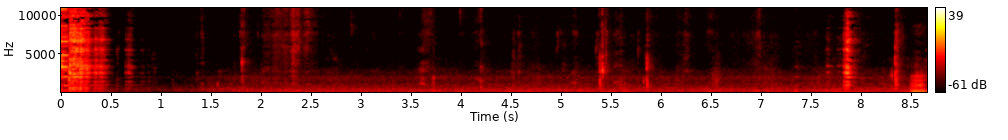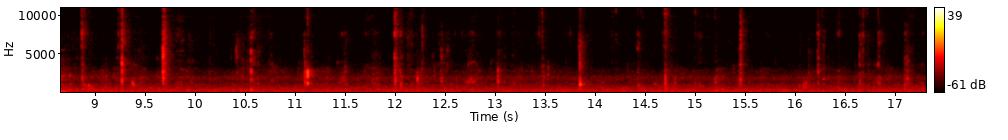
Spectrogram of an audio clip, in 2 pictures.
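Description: A person chewing food close to the microphone: scattered short wet clicks and smacks over a steady background hiss, with one brief hummed sound sliding down in pitch about halfway through.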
